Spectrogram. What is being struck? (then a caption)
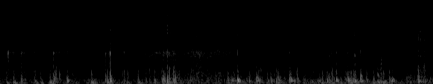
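Binaural microphone with silicone ear shells. Fingertips of both hands tap and scratch the white silicone ear shells of a black-bodied binaural microphone. The result is a quiet, close, muffled patter of soft, dull taps and rustling scratches, mostly low in pitch. A faint steady tone sits underneath.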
